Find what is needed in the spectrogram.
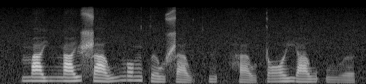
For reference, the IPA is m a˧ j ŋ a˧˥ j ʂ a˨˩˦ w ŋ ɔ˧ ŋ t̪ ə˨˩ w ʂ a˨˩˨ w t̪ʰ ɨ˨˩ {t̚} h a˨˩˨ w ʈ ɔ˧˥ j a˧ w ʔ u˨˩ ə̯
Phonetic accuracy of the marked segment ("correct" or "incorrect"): correct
